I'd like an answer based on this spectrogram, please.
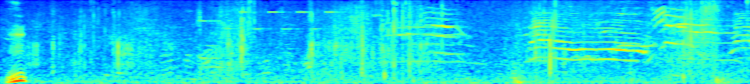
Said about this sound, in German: Warum sind denn da so viele Katzen drin?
